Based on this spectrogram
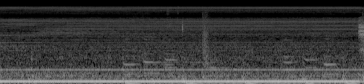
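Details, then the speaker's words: ALLPOWERS S200 power station's modified sine wave inverter overloaded by a heater during overload protection test: loud steady low buzz with faint higher whine, makes a weird noise but does not shut off. "It's making a weird noise. However, it's not shutting off the inverter."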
